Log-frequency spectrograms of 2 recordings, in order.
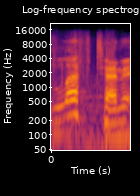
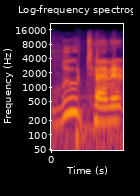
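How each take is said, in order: First: The first syllable sounds like 'lef'. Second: The first syllable sounds like 'loo'.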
